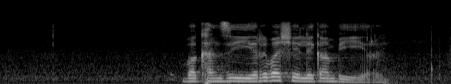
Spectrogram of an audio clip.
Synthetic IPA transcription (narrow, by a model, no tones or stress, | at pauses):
βakʰand͡ziriβaʃɛlɛkambḭːrḭ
